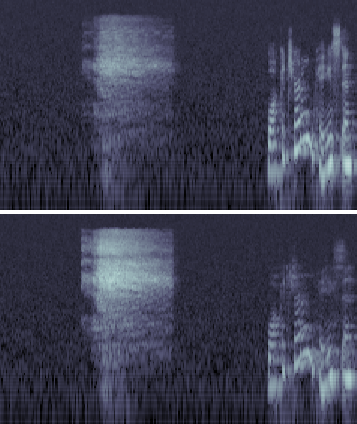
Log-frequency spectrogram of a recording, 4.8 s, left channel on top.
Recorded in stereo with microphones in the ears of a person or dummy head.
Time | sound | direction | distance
1.1 | laughter | 70° right (ahead or behind) | 1.4 m
3.6 | a woman speaking | 75° left (ahead or behind) | 1.4 m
